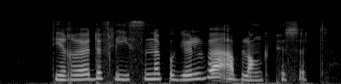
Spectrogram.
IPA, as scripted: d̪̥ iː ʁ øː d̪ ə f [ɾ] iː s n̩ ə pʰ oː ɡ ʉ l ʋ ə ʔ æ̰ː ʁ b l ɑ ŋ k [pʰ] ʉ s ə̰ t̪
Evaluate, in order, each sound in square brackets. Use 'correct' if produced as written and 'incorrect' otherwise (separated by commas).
incorrect, correct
